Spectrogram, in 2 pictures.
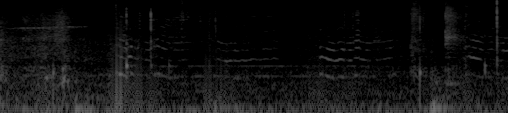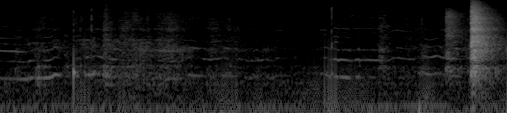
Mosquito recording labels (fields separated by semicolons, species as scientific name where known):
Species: Mansonia uniformis; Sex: female; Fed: unfed; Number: one; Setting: cup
